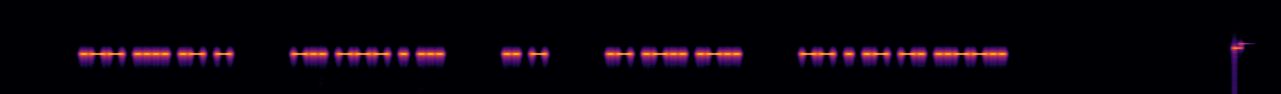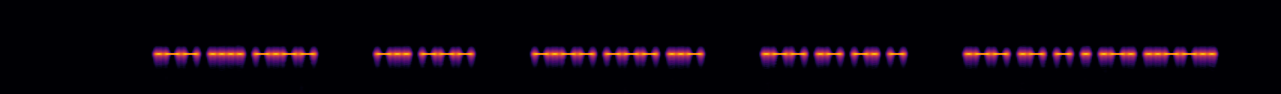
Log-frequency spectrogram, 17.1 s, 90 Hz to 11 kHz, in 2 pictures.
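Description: Fast Morse code at 40 words per minute, keying sentences from the top 200 words with double word spacing: a steady mid-pitched beep in rapid dots and dashes, grouped into words separated by short gaps, with a brief click during a longer pause midway.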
